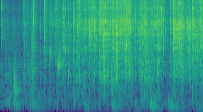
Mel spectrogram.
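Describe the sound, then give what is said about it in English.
Crisp plastic crinkling as a gachapon packet is handled and opened. The rustling crackle is steady and fairly quiet across a couple of seconds, and no one speaks. “No, I like opening the packet.”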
